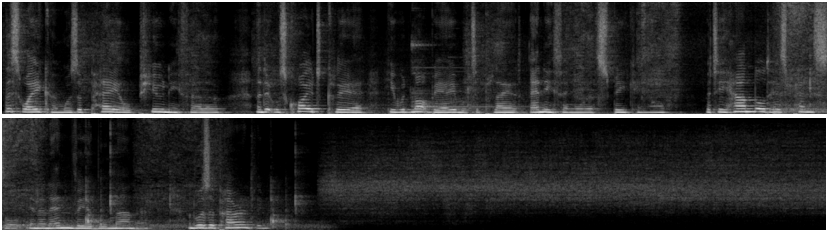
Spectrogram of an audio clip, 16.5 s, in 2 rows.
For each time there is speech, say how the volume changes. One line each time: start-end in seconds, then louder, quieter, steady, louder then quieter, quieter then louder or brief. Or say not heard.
0.0-10.9 steady.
